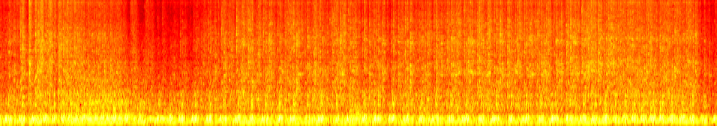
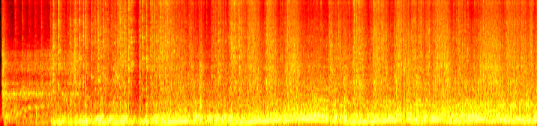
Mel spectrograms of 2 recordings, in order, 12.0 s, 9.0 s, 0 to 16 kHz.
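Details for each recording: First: Buick Nailhead V8 vintage rail dragster after a carburetor change: loud, lumpy V8 with an uneven beat that stays up and won't settle back off throttle; sticking throttle, needs a heavier return spring. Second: Buick Nailhead V8 vintage rail dragster after carburettor change, front two barrels only: fires after a brief crank, then a loud, lumpy but steady idle through open headers; running properly.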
